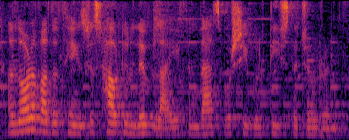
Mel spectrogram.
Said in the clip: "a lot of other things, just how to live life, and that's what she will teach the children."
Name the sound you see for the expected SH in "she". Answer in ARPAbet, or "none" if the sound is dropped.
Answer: SH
